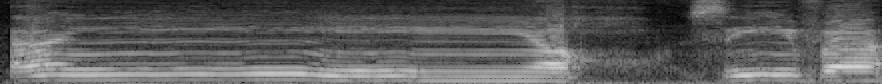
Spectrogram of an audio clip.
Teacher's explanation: نون کی آواز کو ایڈ نہیں کرنا، بلکہ اس میں ناک سے آواز لے کے جانی ہے یعنی غنہ کرنا ہے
